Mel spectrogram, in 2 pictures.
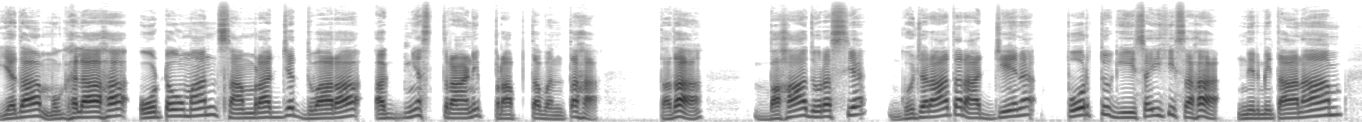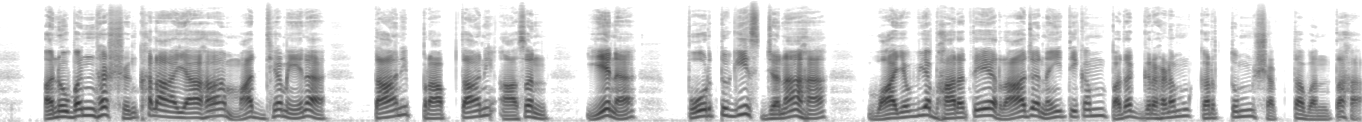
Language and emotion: Sanskrit, neutral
